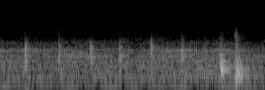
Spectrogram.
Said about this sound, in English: They go. That's the door into the storeroom.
